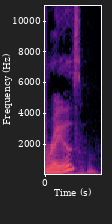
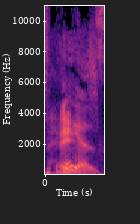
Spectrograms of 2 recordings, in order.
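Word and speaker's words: Reis: Wilson Reyes. It's Hayes. Yes. Hayes, yes. I looked at the word and then I didn't pronounce it correctly because I looked at it instead of just remembering what it was.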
